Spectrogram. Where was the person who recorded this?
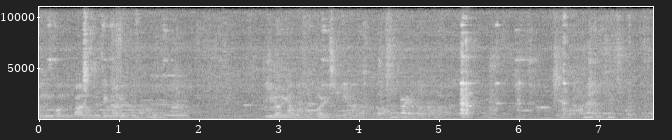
in a restaurant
